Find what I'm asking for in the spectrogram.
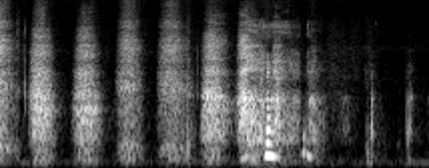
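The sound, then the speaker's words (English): A person sniffs sharply through the nose in a quick, evenly paced series of airy bursts, then a few fainter, irregular sniffs. No talk. “are you guys like freaking out because I'm sniffing into your earbuds right now?”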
